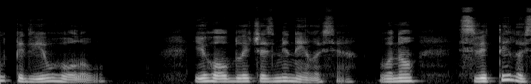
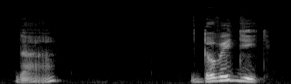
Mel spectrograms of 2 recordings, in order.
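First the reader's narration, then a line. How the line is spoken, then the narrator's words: Commanding tone. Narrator (Ukrainian): звелів тим самим командирським тоном, що й тоді, коли наказував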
